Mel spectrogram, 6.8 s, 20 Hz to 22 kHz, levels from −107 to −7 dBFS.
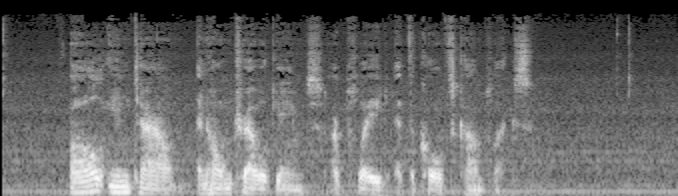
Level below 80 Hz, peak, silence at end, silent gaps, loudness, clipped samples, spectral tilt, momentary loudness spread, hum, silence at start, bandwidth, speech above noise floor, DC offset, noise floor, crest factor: -42 dBFS; -2 dBFS; 0.45 s; none; -18 LUFS; under 0.1%; -6 dB/octave; 13 LU; none; 0.7 s; 16 kHz; 24 dB; under 0.1%; -42 dBFS; 18 dB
